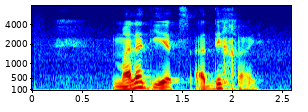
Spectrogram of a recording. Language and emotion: Russian, positive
